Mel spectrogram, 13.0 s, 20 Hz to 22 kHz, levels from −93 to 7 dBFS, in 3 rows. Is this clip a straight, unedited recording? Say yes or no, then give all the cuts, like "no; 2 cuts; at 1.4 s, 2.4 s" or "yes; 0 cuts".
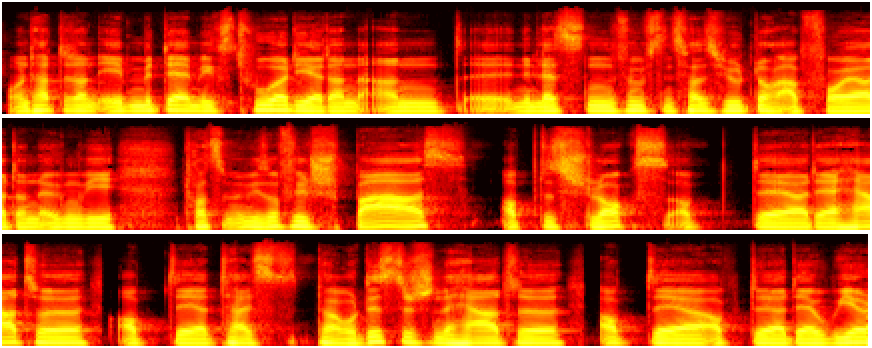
no; 2 cuts; at 9.2 s, 11.6 s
